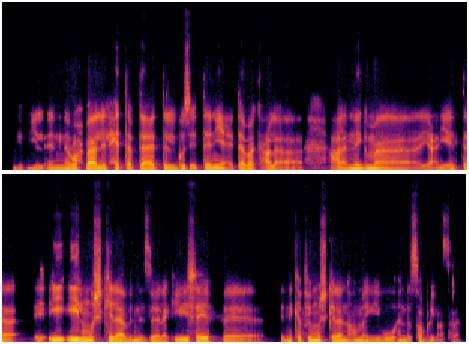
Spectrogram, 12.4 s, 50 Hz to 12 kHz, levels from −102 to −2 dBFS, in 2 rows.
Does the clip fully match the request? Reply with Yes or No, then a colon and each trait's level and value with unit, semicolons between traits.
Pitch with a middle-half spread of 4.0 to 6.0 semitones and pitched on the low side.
Yes: average, 5.0 semitones; low, 100 Hz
